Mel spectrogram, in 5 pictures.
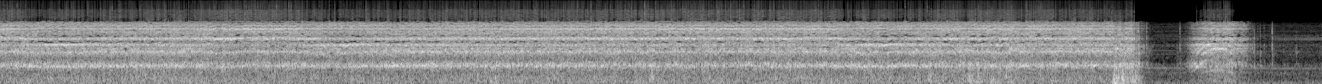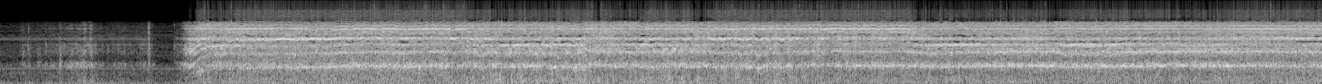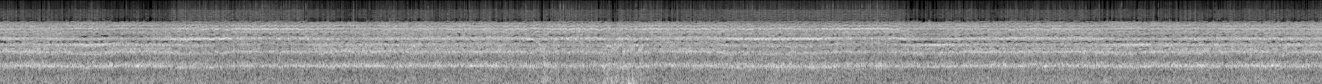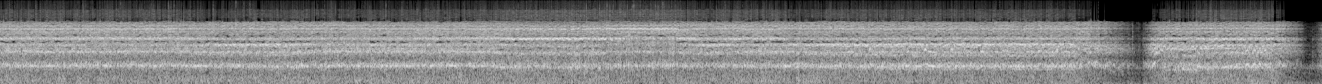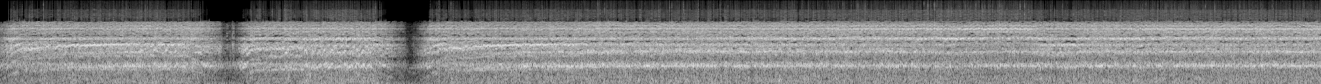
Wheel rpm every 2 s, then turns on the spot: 230, 230, 230, 230, 230, 130, 20, 110, 220, 220, 220, 220, 230, 230, 230, 230, 230, 220, 230, 230, 230, 230, 220, 220, 200, 130, 150, 140, 130, 230, 230, 230, 230.
12-14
